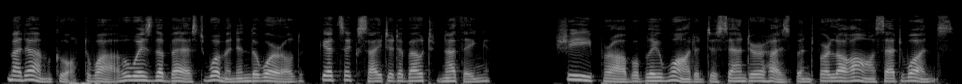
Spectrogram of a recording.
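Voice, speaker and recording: A woman's voice: low voice, no echo, clean studio sound. A woman reading aloud voices an anxious old male justice of the peace. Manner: hurried, worried reassurance.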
